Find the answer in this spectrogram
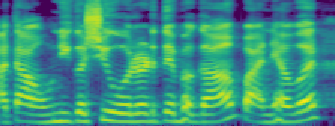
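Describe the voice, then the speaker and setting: A woman's voice: medium pitch, fairly even intonation, normal speed. A woman hosting a casual voice-over recap of a TV serial, chatting directly with viewers. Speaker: serial review host.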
